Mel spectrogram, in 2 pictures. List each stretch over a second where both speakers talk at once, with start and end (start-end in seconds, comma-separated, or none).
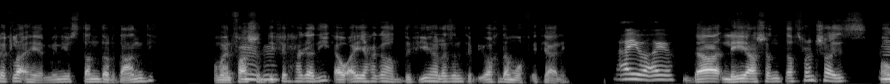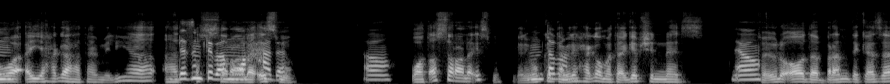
10.6-11.8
